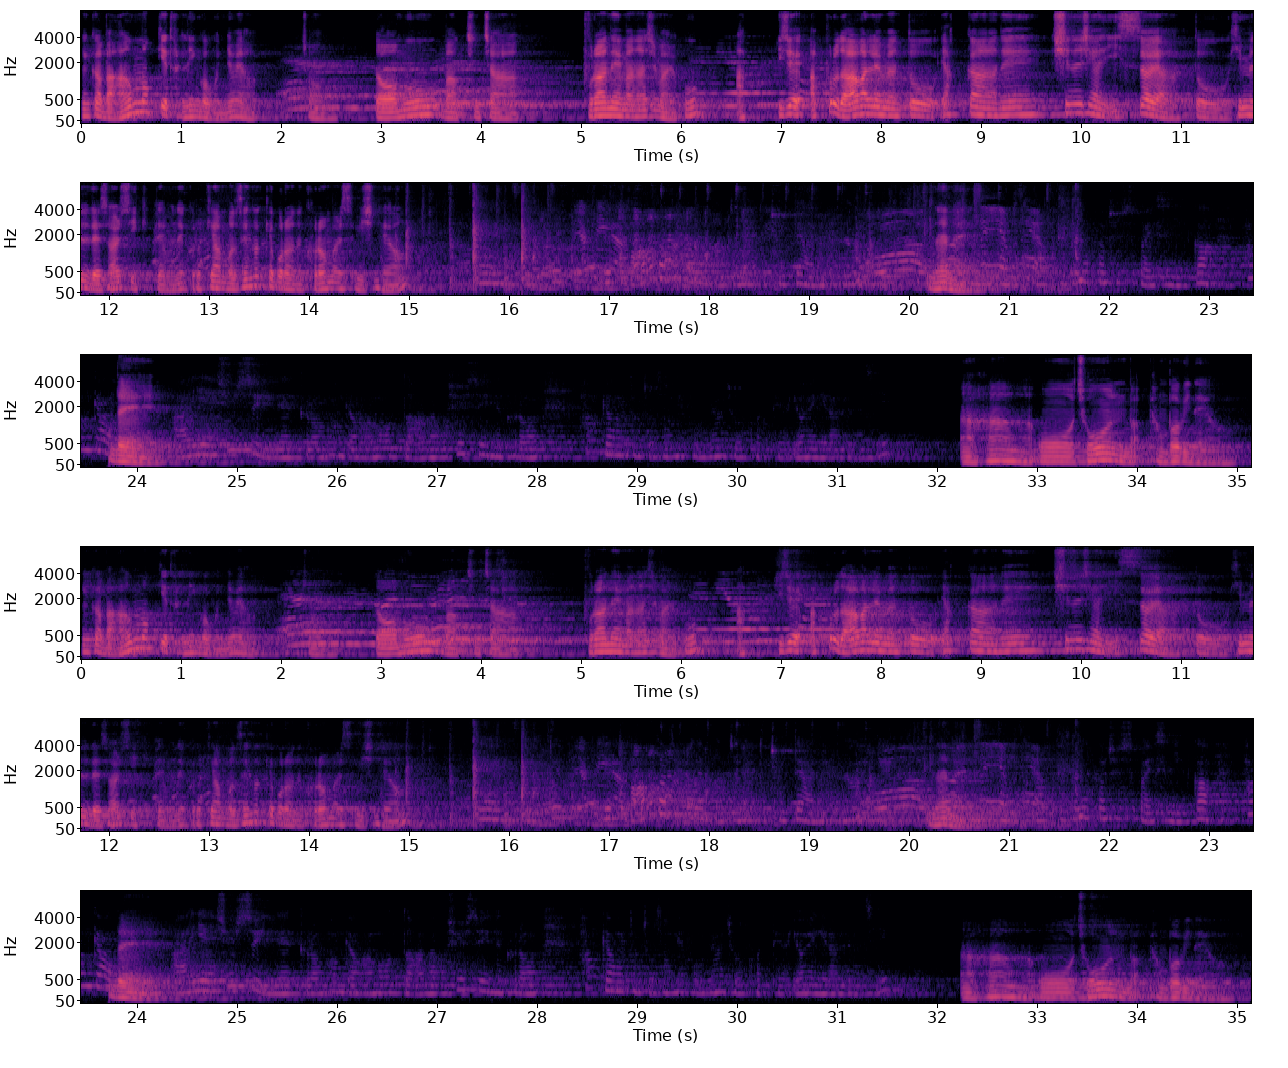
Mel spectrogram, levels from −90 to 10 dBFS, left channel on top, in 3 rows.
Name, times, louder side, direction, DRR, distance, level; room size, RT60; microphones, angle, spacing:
voice 1, 0.0-1.8 2.3-2.6 2.9-4.4 5.0-6.3 6.5-6.7 7.0-15.0 20.2-20.6 23.7-24.2 32.2-35.0, left 4 dB, 75° left, 14 dB, 0.7 m, -36 dB
Female singing, 1.9-8.4, right 1 dB, 45° right, 3.4 m, -45 dB
sound 1, 12.4-21.8, left 2 dB, 25° left, 0.7 m, -51 dB
voice 2, 15.6-24.0 24.3-31.5, right 1 dB, 20° right, 1 dB, 2.7 m, -54 dB
28.0 x 19.0 x 7.2 m, 2.8 s
head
